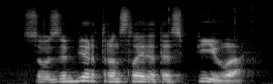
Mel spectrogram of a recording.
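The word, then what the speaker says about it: пиво: If you would like to spell it, it would be like P-E-E-V-O. So yeah, it starts with P, and it's like, I know it sounds weird, like P, piva, but that's how we call it.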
